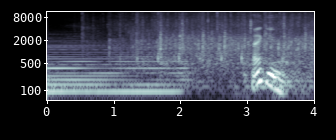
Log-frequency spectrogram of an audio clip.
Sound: audience applauding

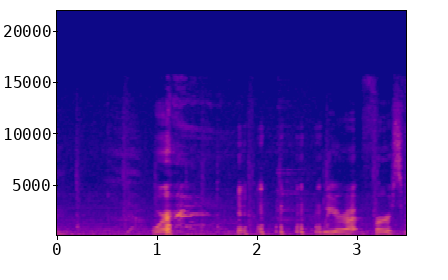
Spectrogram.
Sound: laughing

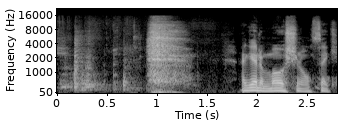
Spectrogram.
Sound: sighing

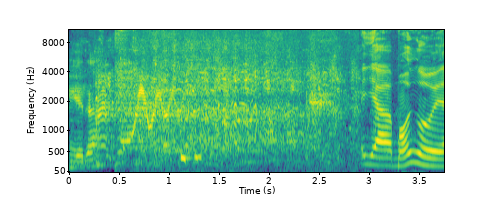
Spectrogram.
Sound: laughing

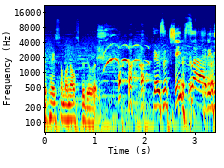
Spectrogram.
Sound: laughing

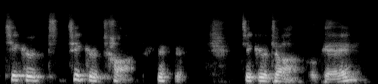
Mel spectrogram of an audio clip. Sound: laughs

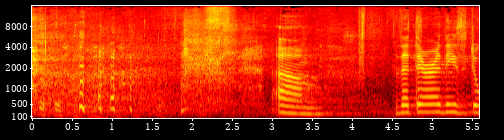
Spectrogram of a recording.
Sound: laughter

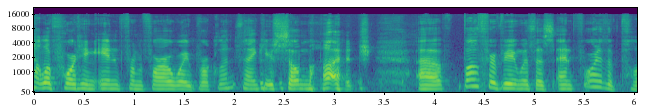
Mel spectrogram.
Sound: laughs

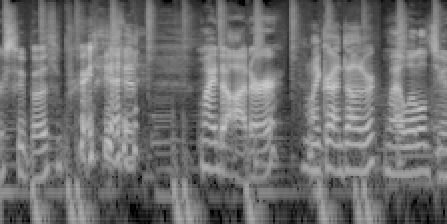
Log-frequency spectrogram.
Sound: laughing

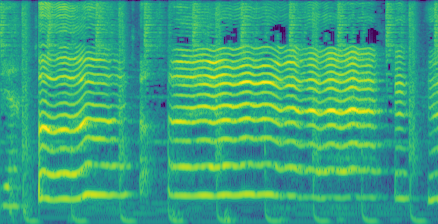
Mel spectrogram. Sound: crying noises

